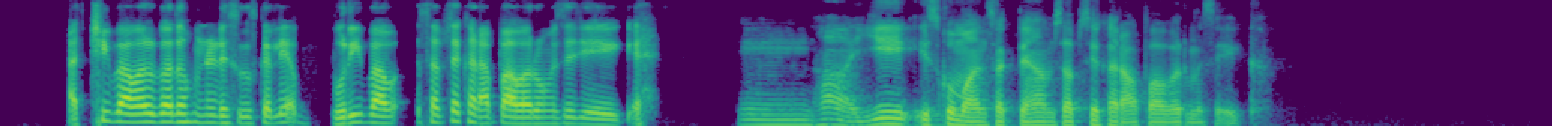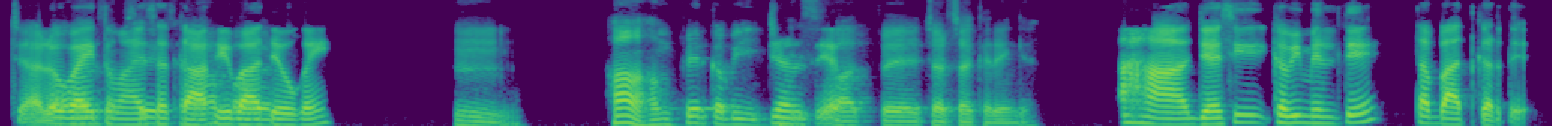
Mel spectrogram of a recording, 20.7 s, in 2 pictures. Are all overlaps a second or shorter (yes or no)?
no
